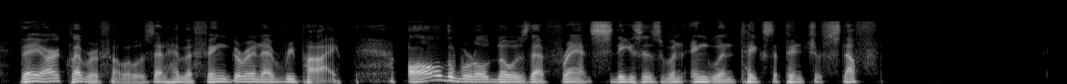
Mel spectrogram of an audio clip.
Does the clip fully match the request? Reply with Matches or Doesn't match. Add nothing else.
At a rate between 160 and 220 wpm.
Doesn't match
